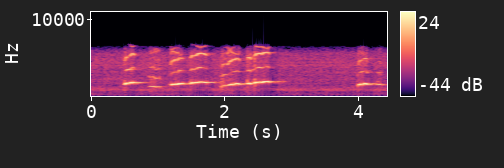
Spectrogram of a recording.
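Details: Cockatiel singing to itself in a cardboard tube: a fast string of clear whistles, alternating rising and level notes with one lower dip, then a single whistle after a pause.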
